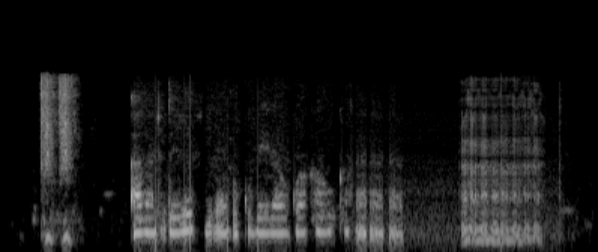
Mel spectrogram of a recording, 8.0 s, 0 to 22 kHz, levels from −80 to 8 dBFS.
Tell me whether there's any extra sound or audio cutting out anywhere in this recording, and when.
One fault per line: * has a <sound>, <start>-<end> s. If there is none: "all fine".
* has a laugh, 4.7-5.4 s
* has a laugh, 6.1-7.3 s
